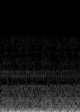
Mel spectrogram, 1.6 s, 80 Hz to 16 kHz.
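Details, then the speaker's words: Pontiac 455 V8 in a 1967 GTO, freshly installed, at idle before the car has been driven; deep loping idle with steady low pulses about six per second and the whole car vibrating, no knocks or rattles; normal idle. "I haven't even driven the car, and just sitting here feeling the idle, the whole car vibrating, and like that."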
